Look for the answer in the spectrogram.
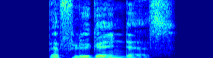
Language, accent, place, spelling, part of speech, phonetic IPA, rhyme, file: German, Germany, Berlin, beflügelndes, adjective, [bəˈflyːɡl̩ndəs], -yːɡl̩ndəs, De-beflügelndes.ogg
- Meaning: strong/mixed nominative/accusative neuter singular of beflügelnd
